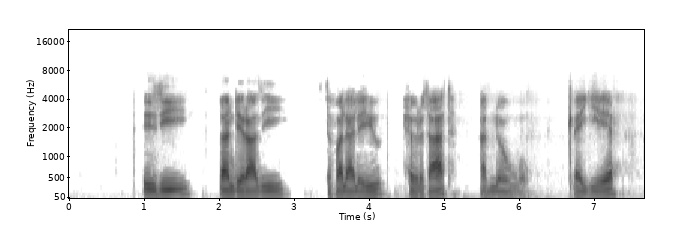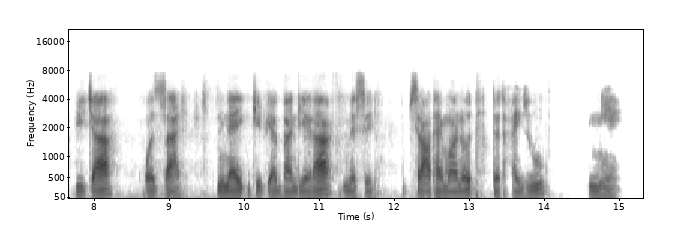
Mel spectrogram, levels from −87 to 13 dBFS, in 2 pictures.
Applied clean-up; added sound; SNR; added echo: neural mask model DeepFilterNet 3.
